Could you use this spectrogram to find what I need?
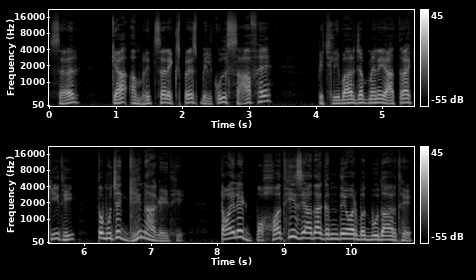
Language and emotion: Hindi, disgusted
